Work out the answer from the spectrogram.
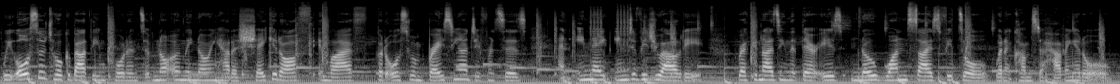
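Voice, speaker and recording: Woman, podcast host, lowish voice, polished and eager, music playing under her. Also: steady tone, fast. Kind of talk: scripted intro and interview questions.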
